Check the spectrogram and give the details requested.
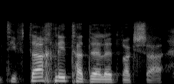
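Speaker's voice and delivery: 'et ha' squeezed into 'ta' in 'tadelet'; elided colloquial Hebrew. Shown as a demonstration. Teacher demonstrating comfortable spoken Hebrew, 'tadelet' elided. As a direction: say 'tadelet' as one run-together word. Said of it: "speak like this".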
